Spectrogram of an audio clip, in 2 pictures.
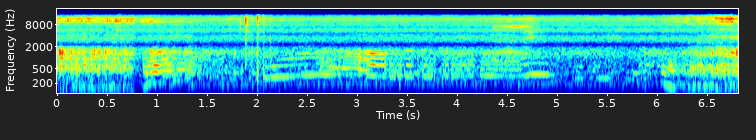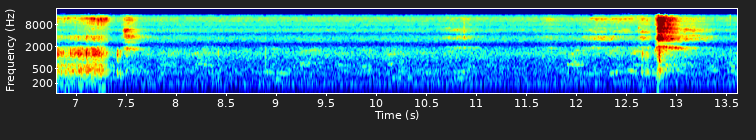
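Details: Noisy upper-airway breathing in a dog: snoring-like, rattling breath noises with some whistling tones, louder in bursts.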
